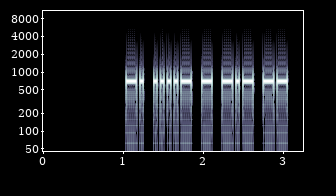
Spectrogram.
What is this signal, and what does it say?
Morse code, heard as a keyed tone, about 28 wpm, 700 Hz. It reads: N4TKM
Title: USA Call Signs - 5 Characters - Repeated 3x - 28wpm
